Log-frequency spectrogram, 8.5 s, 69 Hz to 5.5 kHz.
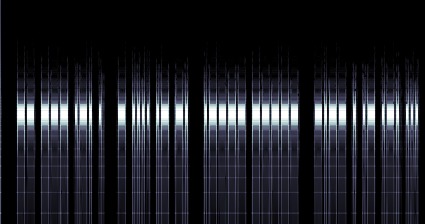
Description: Morse code, heard as a keyed tone, about 25 wpm, 600 Hz. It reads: MORE THAN 10 YEARS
